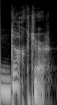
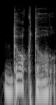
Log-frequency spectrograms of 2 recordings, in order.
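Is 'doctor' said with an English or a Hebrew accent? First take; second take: English; Hebrew. First: It is said with a plain English accent. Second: It is said with a strong Hebrew accent.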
